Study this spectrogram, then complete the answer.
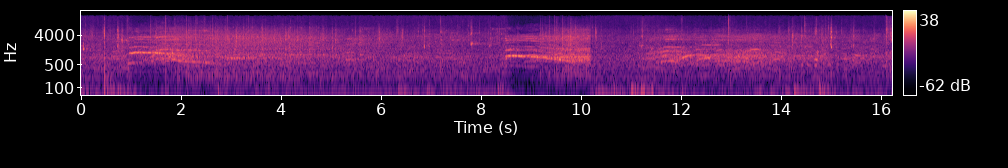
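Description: A racket strikes a shuttlecock with sharp pops in a rally.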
